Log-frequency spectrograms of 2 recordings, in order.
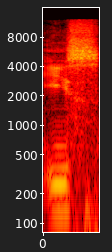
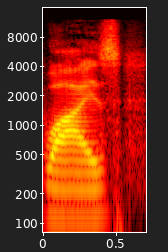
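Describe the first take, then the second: First: It rhymes with geese, ending in an s sound. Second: It rhymes with rise, with a long i vowel. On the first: The speaker calls it right. "it's pronounced East" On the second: The speaker calls it wrong. "not wise"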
